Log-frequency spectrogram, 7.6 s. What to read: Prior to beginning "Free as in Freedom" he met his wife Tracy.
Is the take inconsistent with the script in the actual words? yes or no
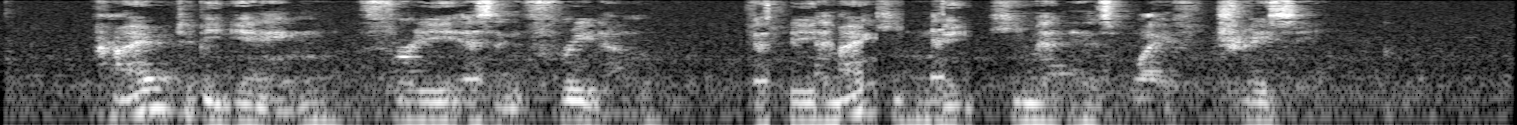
yes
